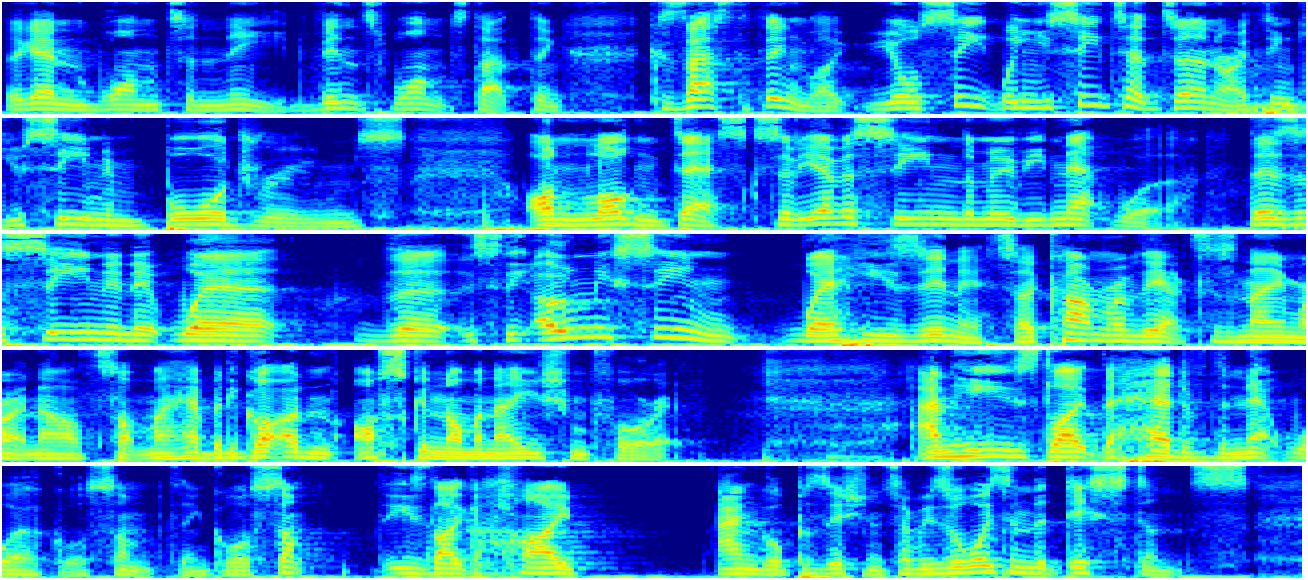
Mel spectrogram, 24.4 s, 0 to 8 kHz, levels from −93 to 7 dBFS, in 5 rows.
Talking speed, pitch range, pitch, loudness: 240 wpm, 125-160 Hz, 145 Hz, -26 LUFS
